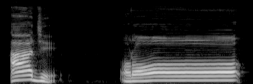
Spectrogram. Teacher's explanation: আজ হামজা দিয়ে জিম ধরবে, জিম কলকলার হরফ, আজ র, এই তো চিহ্ন হতে অক্ফ করার কারণে র এখানে এক আলিফ টান হবে, দুই জবর থেকে এক জবর রিমুভ হবে।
